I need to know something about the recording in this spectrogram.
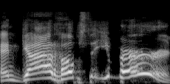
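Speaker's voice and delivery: very high, loud, swooping put-on Southern accent. Quoting the listener's soundbite from the upcoming trailer, in a Southern accent. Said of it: "That's a great Southern accent".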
